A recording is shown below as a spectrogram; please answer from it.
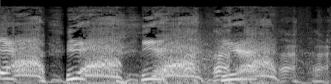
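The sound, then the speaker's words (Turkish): A voice imitates heavy, exaggerated panting after climbing ten flights of stairs: loud, rhythmic voiced huffs and groaning breaths repeating in quick succession, with no words spoken. “Abicim ben 10 tane merdiven çıkınca bak böyle soluyorum.”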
